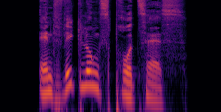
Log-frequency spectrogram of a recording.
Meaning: development process
- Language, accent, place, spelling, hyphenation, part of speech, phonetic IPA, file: German, Germany, Berlin, Entwicklungsprozess, Ent‧wick‧lungs‧pro‧zess, noun, [ɛntˈvɪklʊŋspʁoˌt͡sɛs], De-Entwicklungsprozess.ogg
